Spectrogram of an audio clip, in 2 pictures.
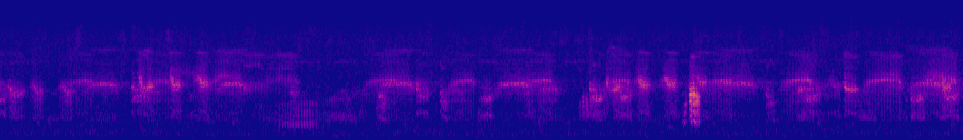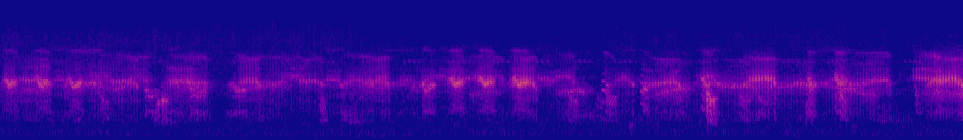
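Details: Night-time frog chorus from the ponds of the Oasis, recorded before the full moon: dense overlapping rasping croaks in short pulsed bursts, many callers at once, steady and continuous with brief dips.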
